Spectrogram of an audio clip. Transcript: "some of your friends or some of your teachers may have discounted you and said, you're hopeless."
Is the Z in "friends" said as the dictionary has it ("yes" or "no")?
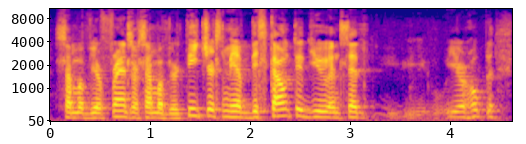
no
